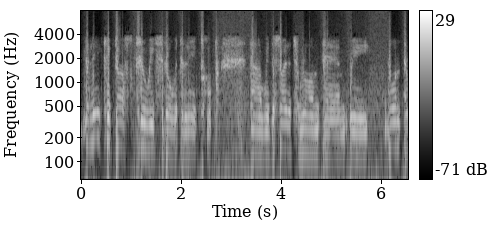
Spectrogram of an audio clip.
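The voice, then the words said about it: Dublin Irish accent. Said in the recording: “originally a Dublin man, I presume, by the accent”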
